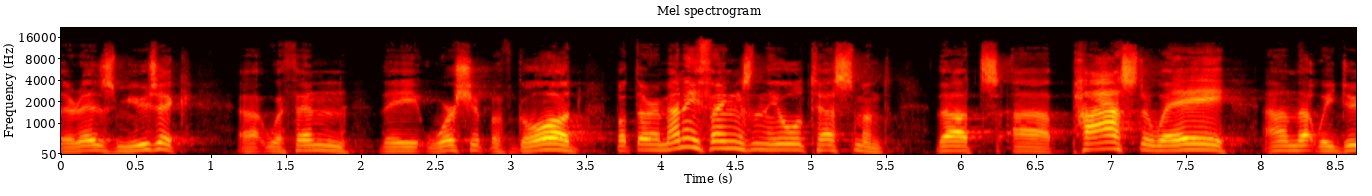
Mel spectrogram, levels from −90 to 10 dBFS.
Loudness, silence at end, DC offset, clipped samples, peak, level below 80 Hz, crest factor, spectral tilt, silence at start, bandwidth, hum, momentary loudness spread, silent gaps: -27 LUFS; 0 s; under 0.1%; under 0.1%; -6 dBFS; -76 dBFS; 22 dB; -3 dB/octave; 0 s; 14.5 kHz; none; 15 LU; none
